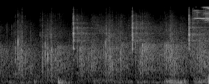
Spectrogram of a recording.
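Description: Light scattered clapping from a studio audience, with a few sharp single claps standing out about every half second.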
